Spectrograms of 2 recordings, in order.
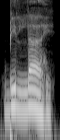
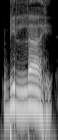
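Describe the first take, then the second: No difference in how they are said.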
